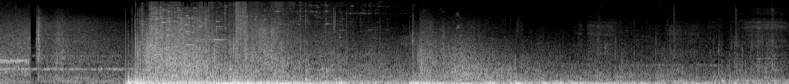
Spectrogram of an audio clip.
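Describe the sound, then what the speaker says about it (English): An explosion tears through a ship's hold in Detroit: Become Human, a sudden loud blast followed by a long roaring rumble, with a second heavy surge a few seconds later. "They detonated an explosive in the hold."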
